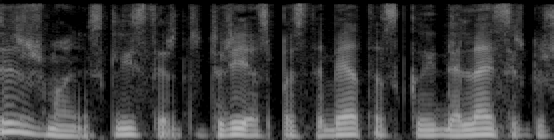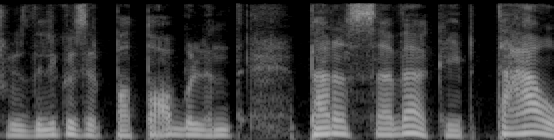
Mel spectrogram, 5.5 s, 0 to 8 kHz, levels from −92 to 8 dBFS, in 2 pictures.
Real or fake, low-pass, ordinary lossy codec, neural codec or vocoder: fake; 7.2 kHz; MP3, 64 kbps; vocoder, 22.05 kHz, 80 mel bands, Vocos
